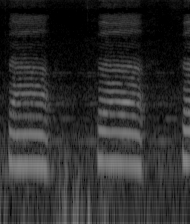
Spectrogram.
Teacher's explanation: अब ये मैंने आपको पहले भी बताया था कि सा नरम हर्फ है और इसको अदा करने का क्या तरीका है कि ऊपर सामने वाले जो दो दांत हैं उनके किनारे पे जबान रख के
